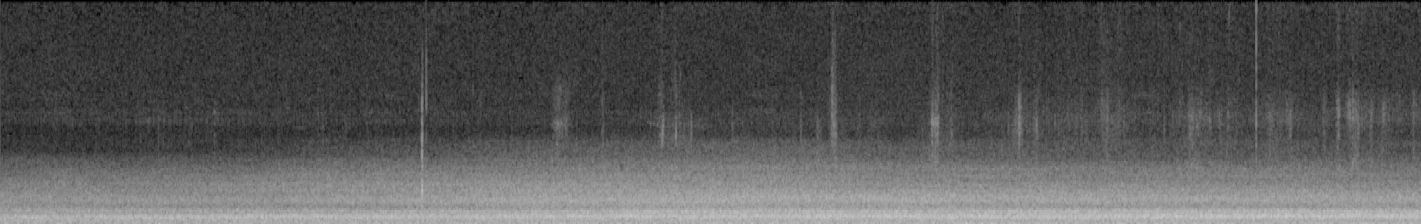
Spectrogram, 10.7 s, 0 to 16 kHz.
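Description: Four jet engines of a Douglas DC-8 running as the airliner moves along the runway: a steady jet rumble with a held whine, growing slowly louder.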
